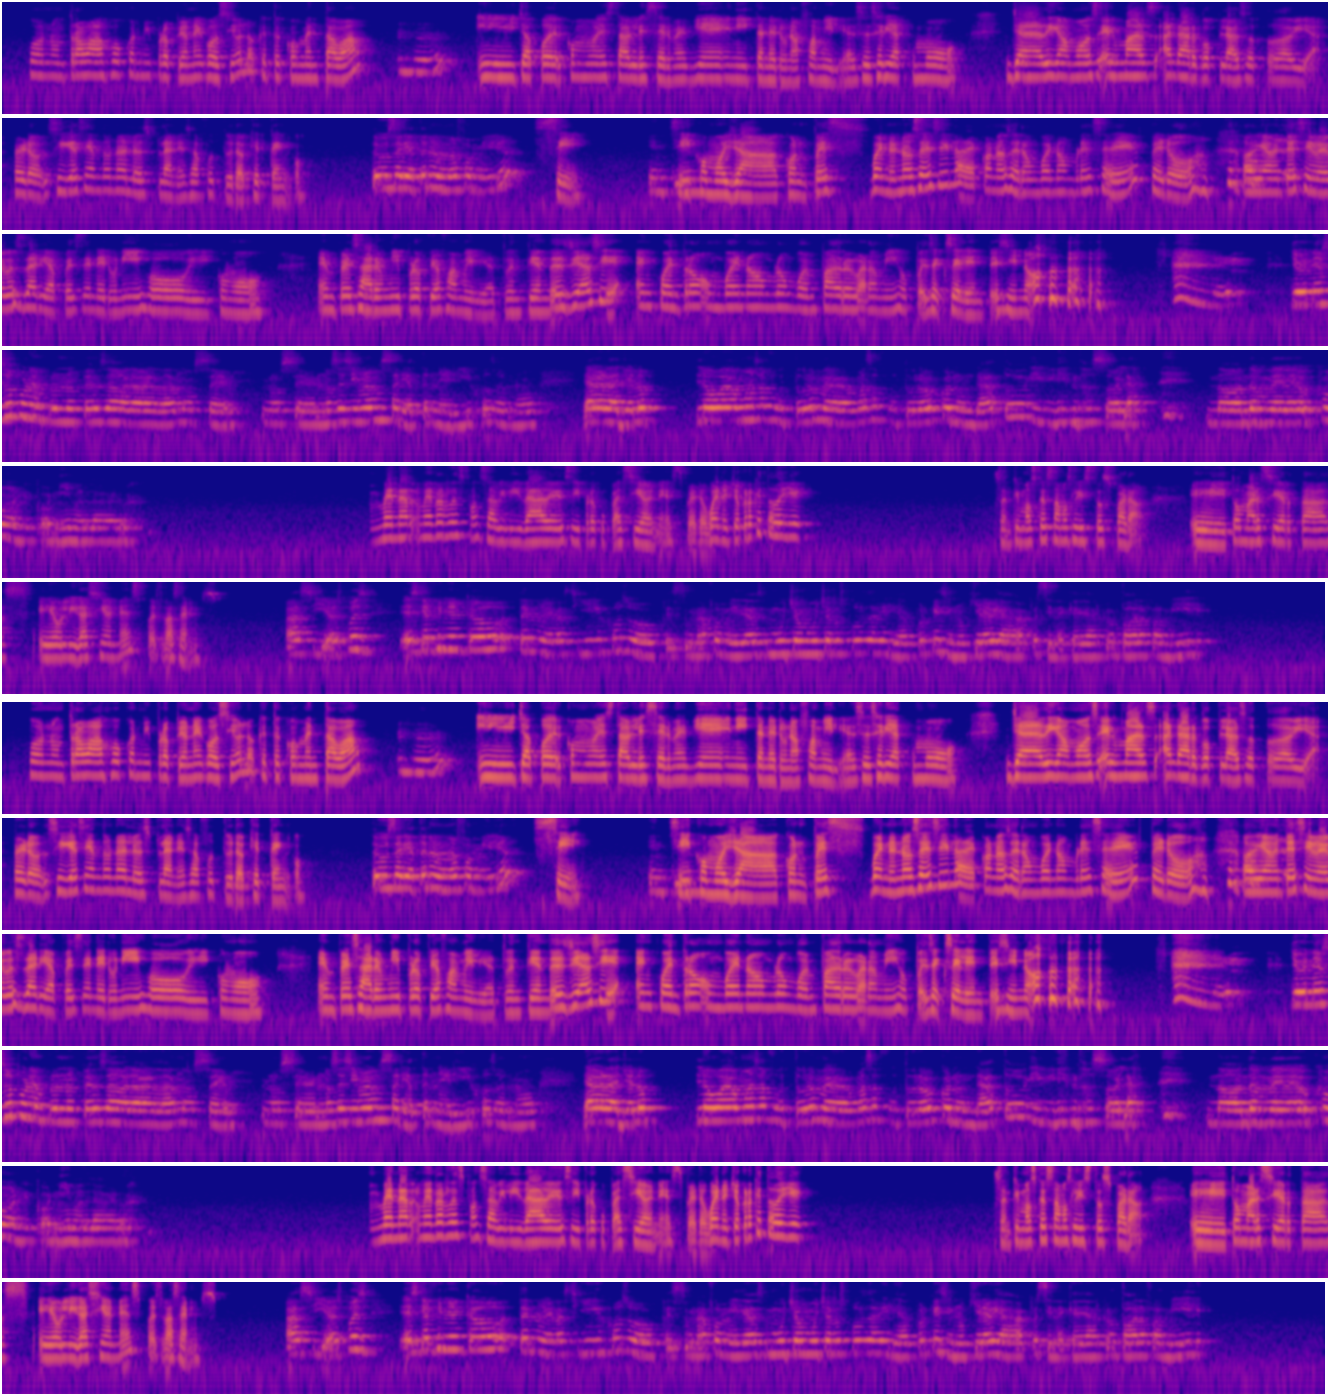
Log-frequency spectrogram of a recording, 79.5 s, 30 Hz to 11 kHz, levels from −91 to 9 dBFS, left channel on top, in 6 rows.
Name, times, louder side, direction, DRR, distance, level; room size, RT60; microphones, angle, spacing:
voice 1, 0.3-3.6 4.8-16.3 18.7-19.0 20.0-29.1 29.7-37.3 38.2-38.7 56.7-61.0 63.0-68.4, right 8 dB, 85° right, 0.6 m, -30 dB
voice 2, 4.0-4.4 17.0-18.4 19.7-20.3 25.5-26.2 38.1-38.2 38.6-39.0 39.4-42.1 42.4-45.1 45.6-46.3 46.7-54.4 69.1-70.0 70.3-78.3, right 2 dB, 25° right, 1.7 m, -36 dB
19.0 x 8.1 x 3.0 m
head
